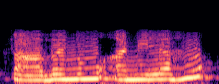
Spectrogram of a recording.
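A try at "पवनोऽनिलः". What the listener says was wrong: Pavano nilaha. Do not stop, do not pronounce a separately, do not pronounce a separately while reciting the shloka. Yeah, everywhere there is avagraha chinna.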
